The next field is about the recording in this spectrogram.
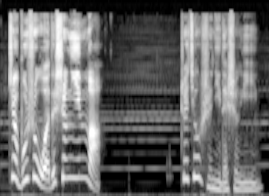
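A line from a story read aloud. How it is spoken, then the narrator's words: Astonished man exclaiming. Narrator (Chinese): 父亲吃惊地叫起来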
